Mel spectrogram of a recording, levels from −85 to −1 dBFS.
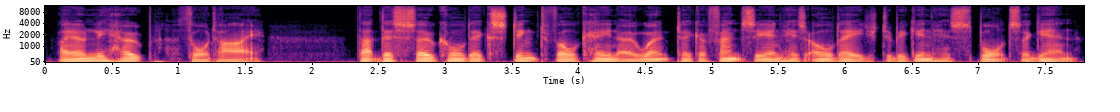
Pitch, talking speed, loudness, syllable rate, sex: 100 Hz, 175 wpm, -16 LUFS, 4.9 syllables/s, male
